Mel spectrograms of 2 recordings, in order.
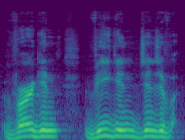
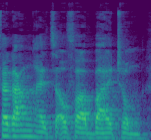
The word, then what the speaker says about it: Vergangenheitsaufarbeitung: past, that they call vegan, ginger. Y'all know I can't pronounce that shit. Where's the expert? Come on. Charlamagne, the Germans love long compound words. This is pronounced Vergangenheitsaufarbeitung.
